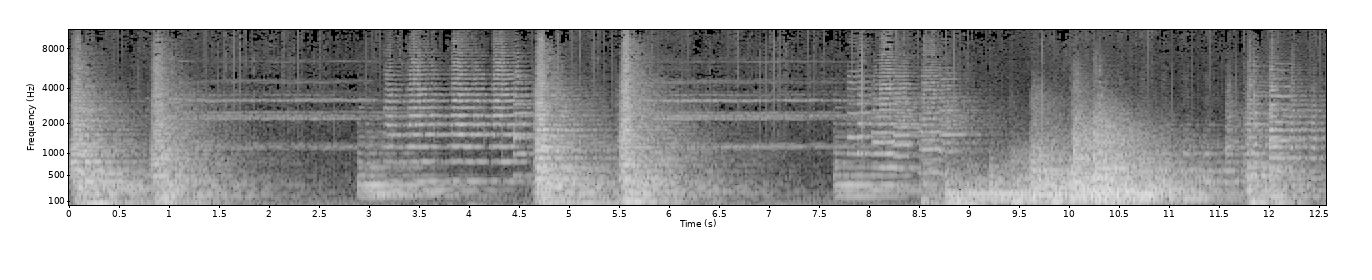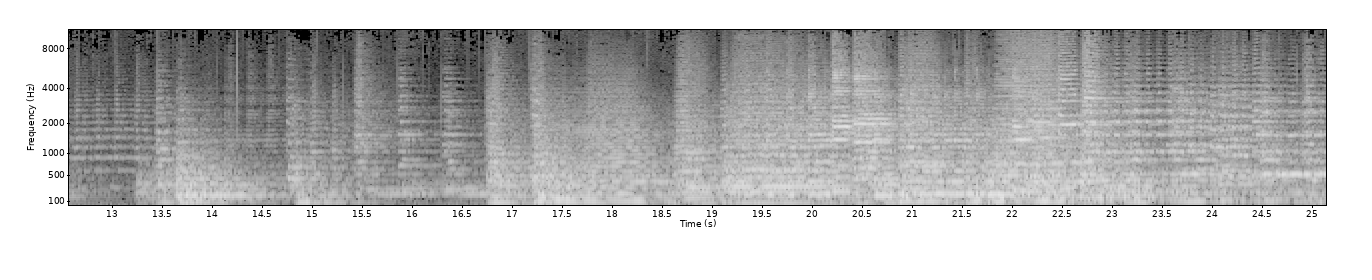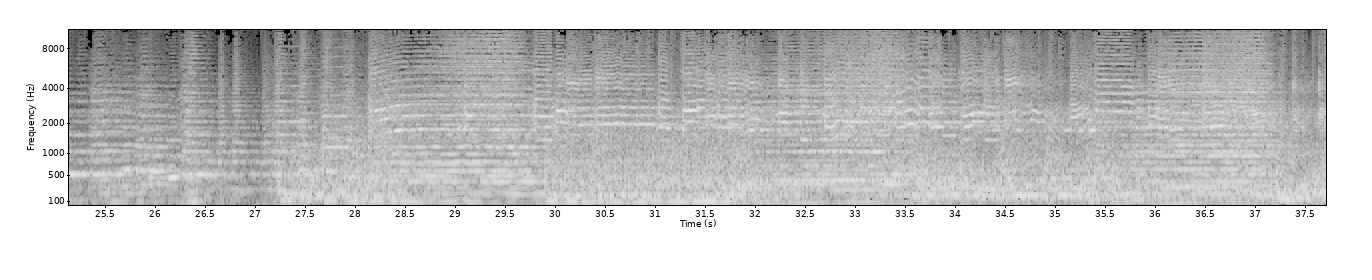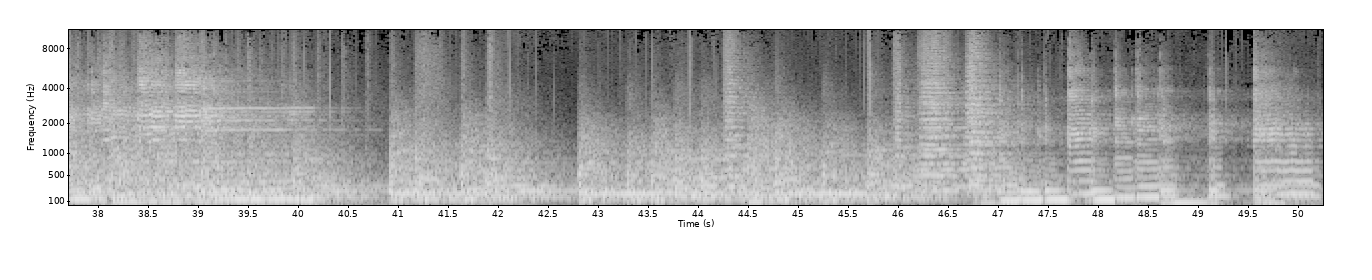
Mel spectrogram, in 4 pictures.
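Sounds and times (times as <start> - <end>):
guitar: 0.0 - 50.2.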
